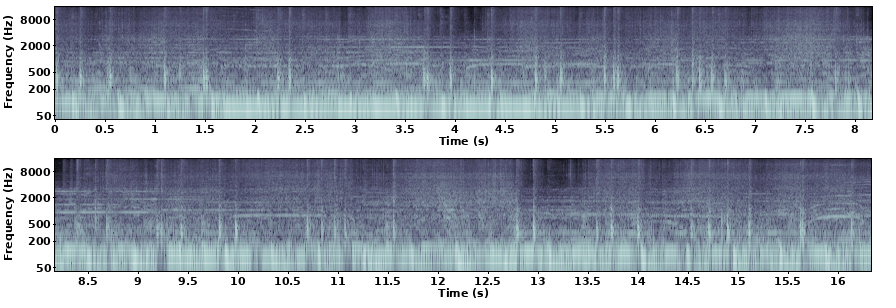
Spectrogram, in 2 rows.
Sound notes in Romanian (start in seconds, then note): 3.6 Aplauze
